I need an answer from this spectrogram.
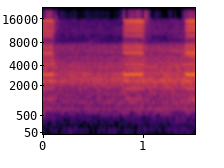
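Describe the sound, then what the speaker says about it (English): An Arrma Kraton RC car's ESC gives short electronic calibration beeps while paired with a RadioLink RC6GS V2 transmitter, faint tones stepping over a steady high whine. "3 beeps."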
